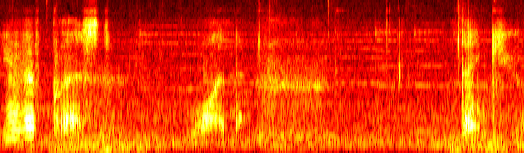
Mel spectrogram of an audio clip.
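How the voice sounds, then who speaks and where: A man playing a sinister automated phone survey voice in a horror ASMR roleplay, breathy and often near-whispered, speaking in measured, formulaic announcements. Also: highs cut off, music in the background. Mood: cold, clipped.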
